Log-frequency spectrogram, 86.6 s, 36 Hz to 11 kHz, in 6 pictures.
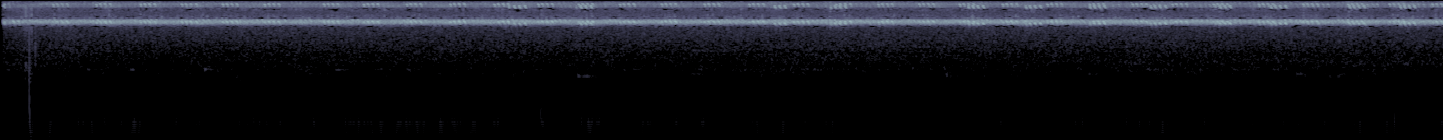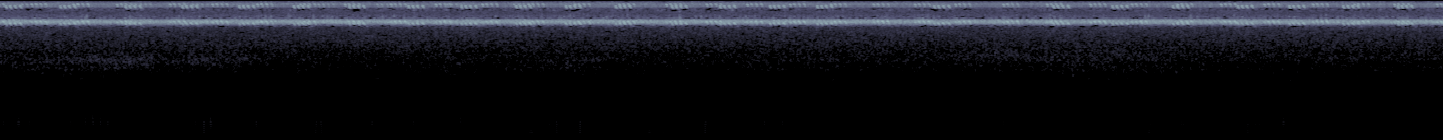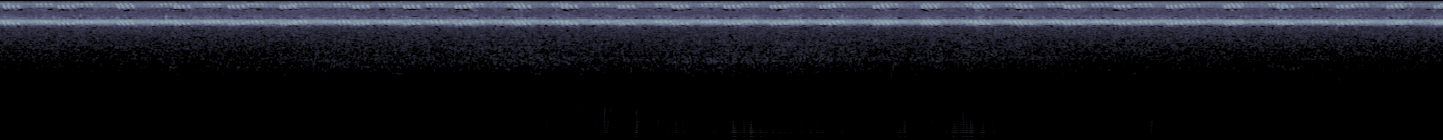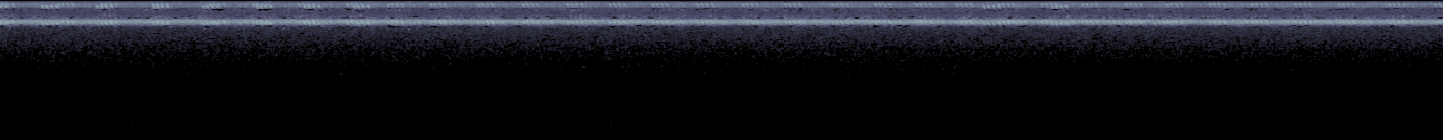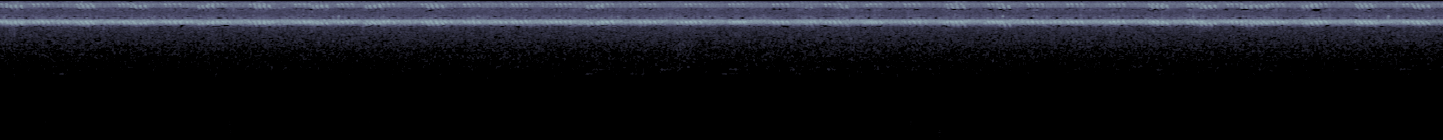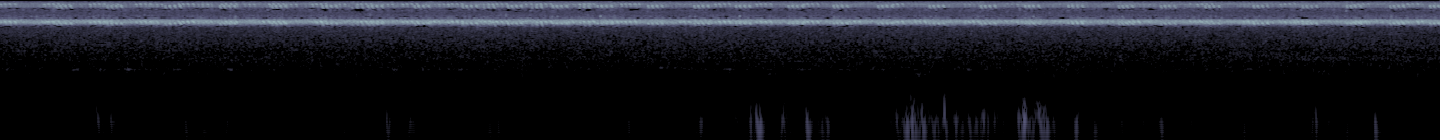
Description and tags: Crickets in a field, summer night. Recorded with H2N, no editing.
